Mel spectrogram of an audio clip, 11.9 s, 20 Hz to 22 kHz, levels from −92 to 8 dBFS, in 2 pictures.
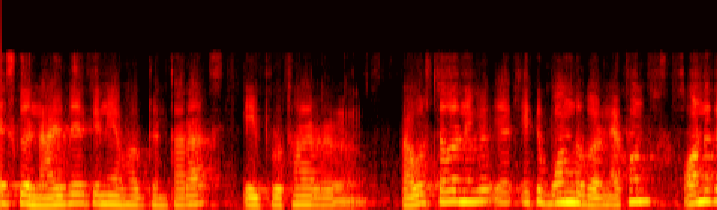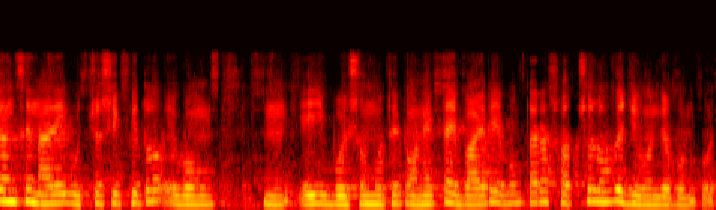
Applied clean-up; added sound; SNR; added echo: neural separator model SepFormer DNS4.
